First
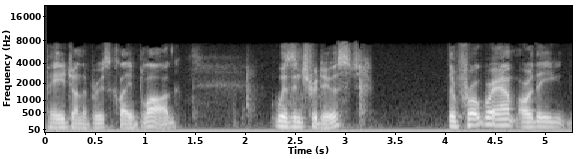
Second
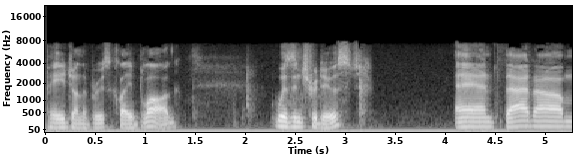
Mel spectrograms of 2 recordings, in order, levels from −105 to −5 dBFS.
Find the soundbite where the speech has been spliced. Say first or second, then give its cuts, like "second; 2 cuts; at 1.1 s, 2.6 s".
first; 1 cut; at 4.0 s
